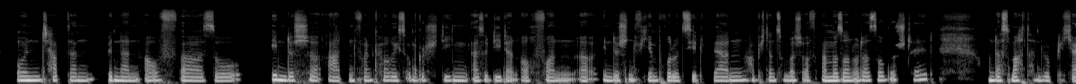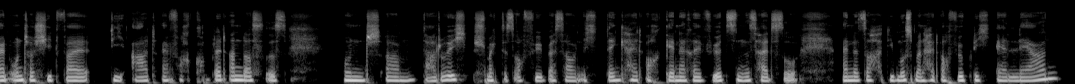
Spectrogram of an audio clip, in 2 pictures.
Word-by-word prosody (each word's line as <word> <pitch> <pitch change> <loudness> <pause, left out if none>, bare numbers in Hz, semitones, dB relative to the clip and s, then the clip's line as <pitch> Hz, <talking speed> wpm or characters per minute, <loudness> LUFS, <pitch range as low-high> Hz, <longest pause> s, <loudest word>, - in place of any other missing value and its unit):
und 190 0 +5
hab 185 - -4
dann 180 +4 -1
bin 190 0 +4
dann 175 -1 +2
auf, 180 +3 -3
äh, 175 -2 0
so 170 +5 -3 0.3
indische 190 -2 +4
Arten 175 0 -2
von 180 0 -2
Currys 180 -2 -2
umgestiegen, 180 -1 -2
also 170 +1 -1
die 170 - -1
dann 210 - -3
auch 170 +2 -4
von, 175 +6 -2
äh, 180 0 -3
indischen 185 +1 0
Firmen 185 -3 -2
produziert 175 -1 -2
werden, 180 +2 0
hab 195 - -7
ich - - -12
dann 175 -1 0
zum 190 - -3
Beispiel 185 +1 0
auf 175 - -6
Amazon 175 0 +5
oder 185 0 +1
so 190 -1 0
bestellt. 210 +3 -3 0.5
Und 185 - +6
das 180 -1 +3
macht 175 - +1
dann 195 -2 -1
wirklich 180 +2 -5
einen 185 +1 +2
Unterschied, 190 -1 +2
weil 175 +1 +2 0.2
die 180 -3 -1
Art 175 +2 -3
einfach 195 +1 -5
komplett 210 +1 -2
anders 195 -1 +4
ist - - -1 0.5
und, 185 -3 +5
ähm, 180 +2 +1
dadurch 200 +6 +1
schmeckt 180 -2 -2
es - - -4
auch 170 - -5
viel 165 -1 -2
besser. 180 0 -3
Und 170 +5 -3
ich 185 - -6
denke 190 +4 +1
halt 195 -1 0
auch 185 - -3
generell, 175 -1 +3
würzen 185 0 +2
ist 185 - -1
halt 165 -1 0
so - - -2 0.4
eine 180 0 +4
Sache, 190 -1 -3
die 180 - 0
muss 190 +2 +2
man 175 -2 +1
halt 190 - -2
auch 180 - -3
wirklich 185 0 +1
erlernen. 180 +9 +1
185 Hz, 205 wpm, -23 LUFS, 175-195 Hz, 0.5 s, Und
